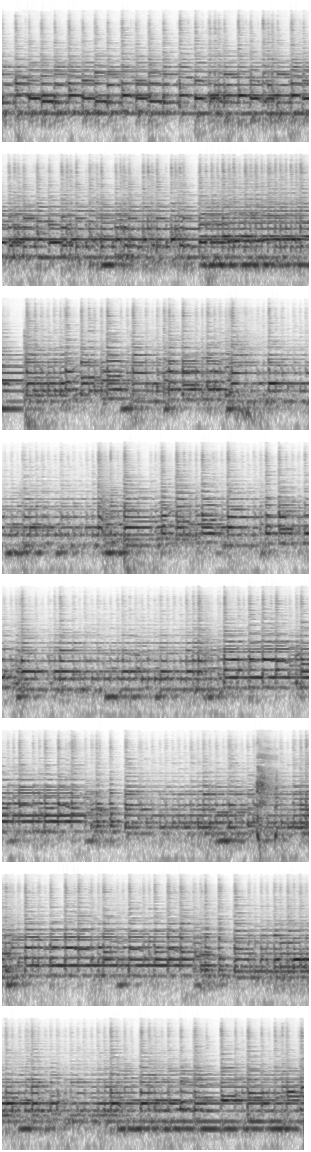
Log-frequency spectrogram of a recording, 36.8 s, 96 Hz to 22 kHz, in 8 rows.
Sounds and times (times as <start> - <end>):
Guitar: 0.0 - 36.7
Ukulele: 0.0 - 36.7.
